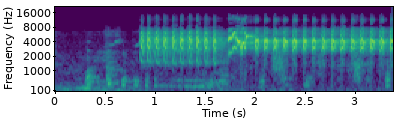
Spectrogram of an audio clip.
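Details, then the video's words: An Asian pied starling, a species known for mimicry and loud gunshot-like notes, sings a loud run of rapid, harsh chattering notes, about a dozen per second, shifting into a buzzy, rattling burst after soft low murmurs. "Suara Jalak Suren Full Tembakan ||Sound of Starling Suren Full Shot"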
